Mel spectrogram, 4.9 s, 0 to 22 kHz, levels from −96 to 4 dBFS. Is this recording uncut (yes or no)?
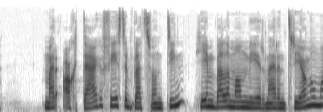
no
